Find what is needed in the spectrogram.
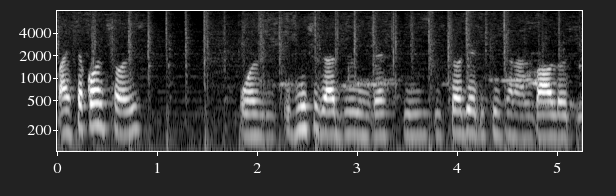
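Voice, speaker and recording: Soft-spoken and fairly low-pitched, a woman talks at a fairly quick pace with fairly even intonation while music plays in the background. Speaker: educator. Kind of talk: podcast interview answer.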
